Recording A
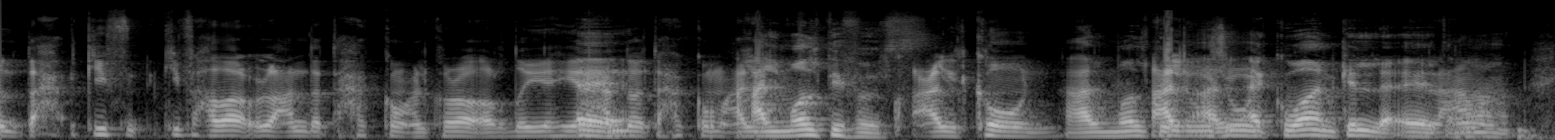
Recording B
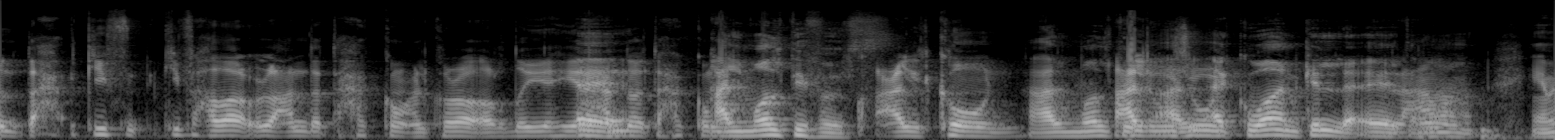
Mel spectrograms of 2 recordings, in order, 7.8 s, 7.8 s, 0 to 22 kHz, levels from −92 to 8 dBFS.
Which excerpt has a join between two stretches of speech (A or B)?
B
